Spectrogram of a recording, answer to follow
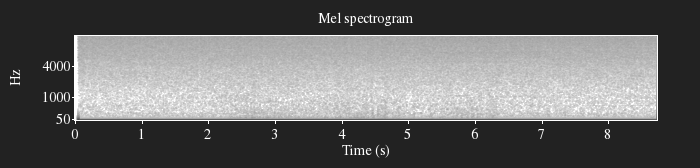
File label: ATC RECORDING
